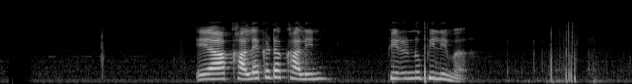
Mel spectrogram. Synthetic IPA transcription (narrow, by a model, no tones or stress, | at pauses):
ejaːkʰalekəʈəkalin | piɾunupilimə̰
